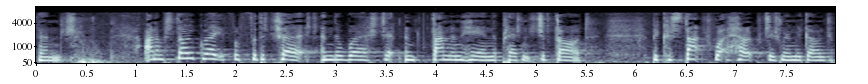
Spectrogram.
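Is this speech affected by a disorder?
Yes: deafness; relies on lip reading, needs to see speaker's face.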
